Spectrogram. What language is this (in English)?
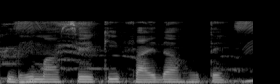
Magahi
